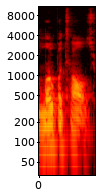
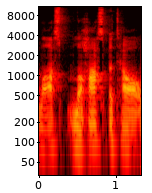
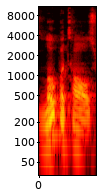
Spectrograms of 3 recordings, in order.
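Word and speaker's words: L'Hôpital: indeterminate forms and the answer is something called l'hopital's Rule so it's pronounced l'hopitals it's not Los hospital or anything like that it's lopital's Rule and it's written in different ways sometimes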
